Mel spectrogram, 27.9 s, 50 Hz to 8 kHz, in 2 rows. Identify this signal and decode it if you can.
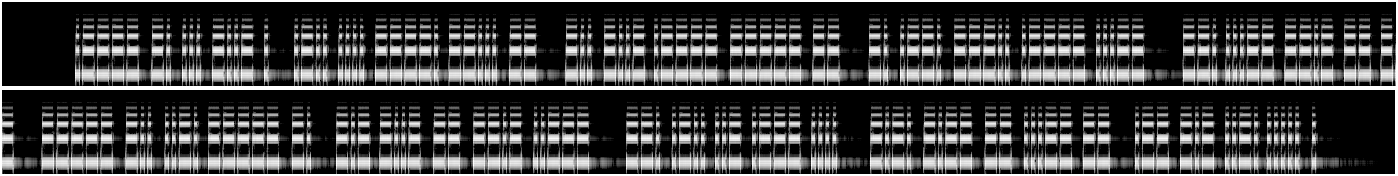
Morse code, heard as a keyed tone, hand-sent with a paddle, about 34 wpm, 460 Hz, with room echo. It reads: 1NSXE LH97M DX10M NP813 G3QMM 0DF0N KXMQ2 GLUJH CYM3M WKF5E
